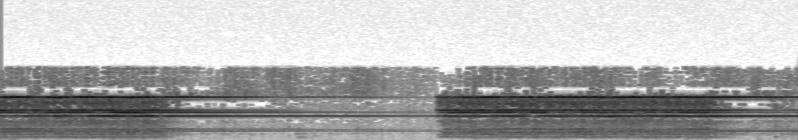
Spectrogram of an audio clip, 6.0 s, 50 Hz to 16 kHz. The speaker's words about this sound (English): About noontime, when the phone rang, I knew it was the clerk downstairs calling, because I'd left a call for 12. I let the phone ring.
